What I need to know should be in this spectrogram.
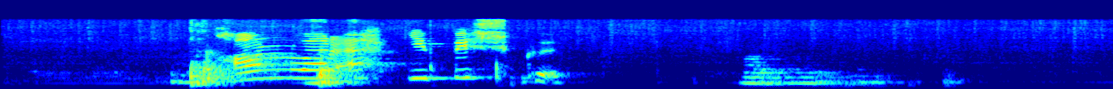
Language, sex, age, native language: Icelandic, male, 9, Icelandic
